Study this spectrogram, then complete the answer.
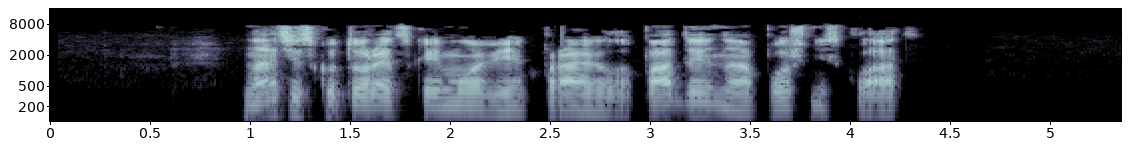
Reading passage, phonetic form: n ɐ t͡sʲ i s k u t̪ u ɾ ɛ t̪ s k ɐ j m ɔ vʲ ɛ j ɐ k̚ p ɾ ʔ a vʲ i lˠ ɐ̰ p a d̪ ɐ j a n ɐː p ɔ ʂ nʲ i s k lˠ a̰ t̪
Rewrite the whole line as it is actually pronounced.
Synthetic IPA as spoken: n a t͡sʲ i s k u t̪ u ɾ ɛ t̪ s k ɐ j m ɔ vʲ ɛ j ɐ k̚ p ɾ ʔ a vʲ i lˠ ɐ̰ p a d̪ ɐ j ɛ n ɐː p ɔ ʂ nʲ i s k lˠ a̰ t̪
